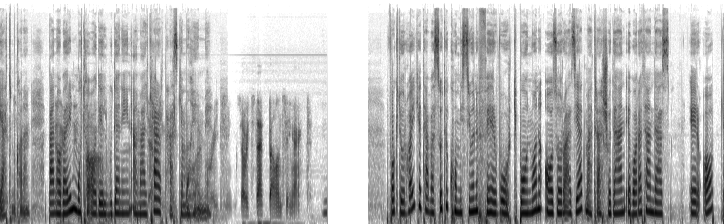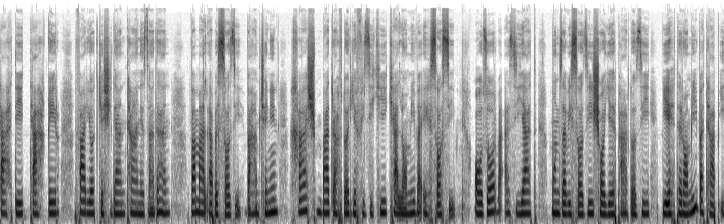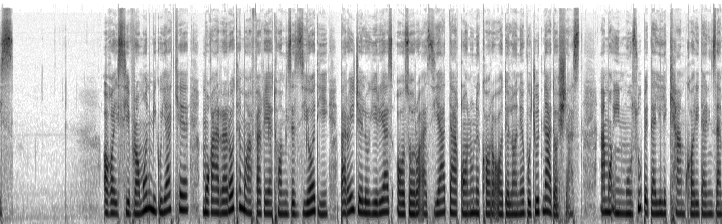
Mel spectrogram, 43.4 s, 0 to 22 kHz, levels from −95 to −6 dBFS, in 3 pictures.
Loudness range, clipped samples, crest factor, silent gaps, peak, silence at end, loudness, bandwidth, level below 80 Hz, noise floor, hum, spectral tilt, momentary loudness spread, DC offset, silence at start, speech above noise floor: 6 LU; under 0.1%; 16 dB; 6.54-7.37 s; 0 dBFS; 0 s; -16 LUFS; 19 kHz; -38 dBFS; -59 dBFS; none; -5.5 dB/octave; 9 LU; under 0.1%; 0 s; 43 dB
